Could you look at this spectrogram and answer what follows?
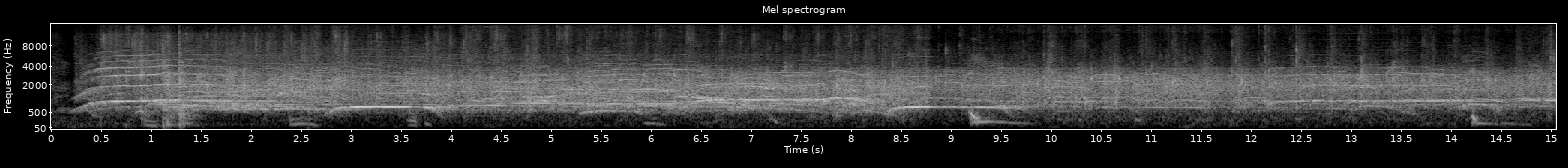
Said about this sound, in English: So clearly, that round of applause is for you, because what a passage, right?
